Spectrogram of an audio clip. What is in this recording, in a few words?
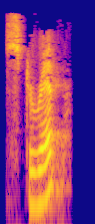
"strip", american; PHONETIC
